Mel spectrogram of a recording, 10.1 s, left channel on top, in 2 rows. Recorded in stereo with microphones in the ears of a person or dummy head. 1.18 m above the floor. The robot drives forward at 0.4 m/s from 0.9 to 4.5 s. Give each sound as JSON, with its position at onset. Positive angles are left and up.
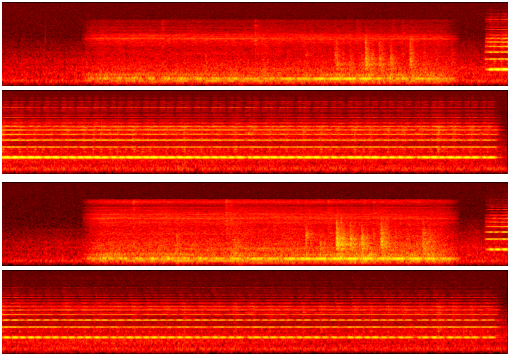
{"t": 4.8, "sound": "a violin", "side_deg": 35, "distance_m": 2.0}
